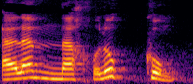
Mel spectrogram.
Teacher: Yəni, qətiyyən qalqalə olunmur, qaf hərfi tələffüz olunmur, çünki burada idğam əl-mütəqaribeyn qaydası baş vermişdir.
